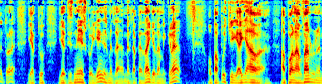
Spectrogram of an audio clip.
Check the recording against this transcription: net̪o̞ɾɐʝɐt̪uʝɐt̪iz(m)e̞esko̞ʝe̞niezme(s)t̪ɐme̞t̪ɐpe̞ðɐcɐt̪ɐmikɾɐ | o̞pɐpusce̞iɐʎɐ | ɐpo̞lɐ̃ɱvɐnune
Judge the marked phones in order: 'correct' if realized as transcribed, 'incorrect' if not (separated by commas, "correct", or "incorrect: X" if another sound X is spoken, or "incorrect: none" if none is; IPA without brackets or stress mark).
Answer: incorrect: n, incorrect: none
